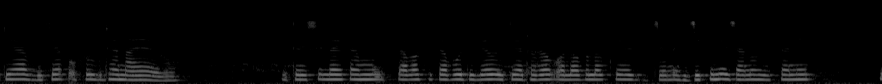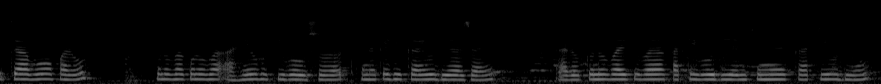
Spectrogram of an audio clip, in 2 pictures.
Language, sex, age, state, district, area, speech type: Assamese, female, 30-45, Assam, Udalguri, urban, spontaneous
